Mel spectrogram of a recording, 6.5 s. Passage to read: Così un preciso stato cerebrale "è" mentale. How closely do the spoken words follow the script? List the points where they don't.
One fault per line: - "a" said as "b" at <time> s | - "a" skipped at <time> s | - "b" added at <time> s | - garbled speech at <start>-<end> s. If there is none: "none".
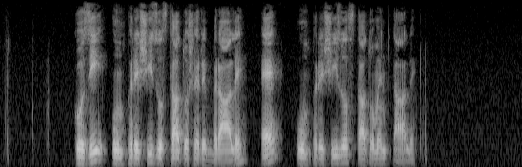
- "un preciso stato" added at 3.7 s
